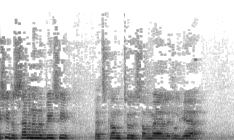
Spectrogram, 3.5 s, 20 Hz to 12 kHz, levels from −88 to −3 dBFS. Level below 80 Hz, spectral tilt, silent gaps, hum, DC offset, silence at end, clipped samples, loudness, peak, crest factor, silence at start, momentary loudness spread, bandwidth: -60 dBFS; -6 dB/octave; none; none; under 0.1%; 0.45 s; under 0.1%; -20 LUFS; -6 dBFS; 14 dB; 0 s; 14 LU; 9.8 kHz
